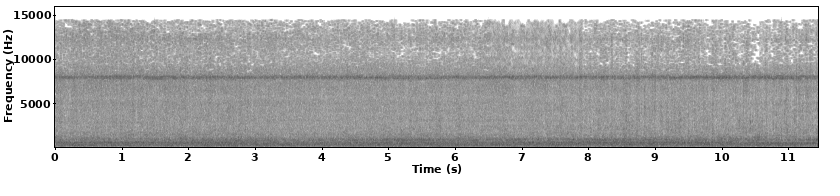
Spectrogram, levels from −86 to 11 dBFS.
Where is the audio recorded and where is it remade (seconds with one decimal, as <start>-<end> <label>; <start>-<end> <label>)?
0.0-6.5 recorded; 6.5-7.9 remade; 7.9-11.5 recorded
